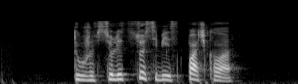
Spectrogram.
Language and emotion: Russian, angry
